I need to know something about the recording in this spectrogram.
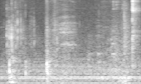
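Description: A few light plastic knocks as a red perforated sifter insert is set down into a plastic mixing bowl, the sharpest near the end.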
